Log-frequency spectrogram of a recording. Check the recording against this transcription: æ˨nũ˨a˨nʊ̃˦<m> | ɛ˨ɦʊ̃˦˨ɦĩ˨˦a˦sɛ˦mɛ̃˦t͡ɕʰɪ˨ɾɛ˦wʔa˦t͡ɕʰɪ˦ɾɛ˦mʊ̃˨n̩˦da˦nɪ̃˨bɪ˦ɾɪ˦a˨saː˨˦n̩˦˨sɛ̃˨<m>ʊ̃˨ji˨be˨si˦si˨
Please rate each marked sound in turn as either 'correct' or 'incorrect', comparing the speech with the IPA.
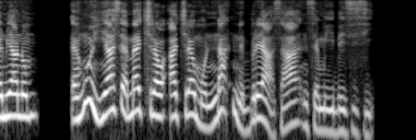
correct, correct

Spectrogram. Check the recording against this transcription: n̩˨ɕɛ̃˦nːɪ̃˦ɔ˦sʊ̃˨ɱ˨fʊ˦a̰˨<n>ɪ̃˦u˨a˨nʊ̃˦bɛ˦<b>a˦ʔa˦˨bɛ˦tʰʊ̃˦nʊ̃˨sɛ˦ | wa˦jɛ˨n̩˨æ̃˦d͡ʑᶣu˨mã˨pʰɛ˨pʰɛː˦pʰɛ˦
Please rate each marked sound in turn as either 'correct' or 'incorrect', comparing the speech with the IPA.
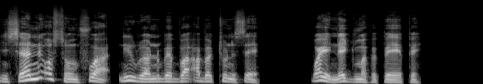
correct, correct

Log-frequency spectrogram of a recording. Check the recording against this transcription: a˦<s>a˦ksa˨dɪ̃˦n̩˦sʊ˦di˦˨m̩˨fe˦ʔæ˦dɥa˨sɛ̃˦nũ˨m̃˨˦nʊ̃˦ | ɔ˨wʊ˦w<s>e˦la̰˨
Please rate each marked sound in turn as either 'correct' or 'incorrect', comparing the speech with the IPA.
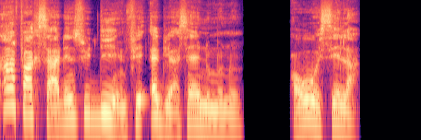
incorrect: f, correct

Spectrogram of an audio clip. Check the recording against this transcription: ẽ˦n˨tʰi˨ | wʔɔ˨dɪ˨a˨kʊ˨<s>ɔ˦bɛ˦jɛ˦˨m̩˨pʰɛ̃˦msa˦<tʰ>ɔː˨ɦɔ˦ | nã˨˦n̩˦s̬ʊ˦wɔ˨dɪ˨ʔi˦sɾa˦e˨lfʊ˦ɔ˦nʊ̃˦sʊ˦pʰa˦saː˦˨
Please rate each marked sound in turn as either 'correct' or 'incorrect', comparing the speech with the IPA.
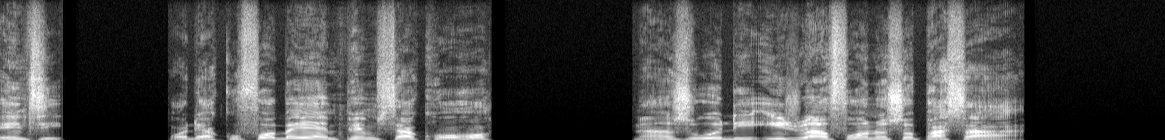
incorrect: f, incorrect: kʰ

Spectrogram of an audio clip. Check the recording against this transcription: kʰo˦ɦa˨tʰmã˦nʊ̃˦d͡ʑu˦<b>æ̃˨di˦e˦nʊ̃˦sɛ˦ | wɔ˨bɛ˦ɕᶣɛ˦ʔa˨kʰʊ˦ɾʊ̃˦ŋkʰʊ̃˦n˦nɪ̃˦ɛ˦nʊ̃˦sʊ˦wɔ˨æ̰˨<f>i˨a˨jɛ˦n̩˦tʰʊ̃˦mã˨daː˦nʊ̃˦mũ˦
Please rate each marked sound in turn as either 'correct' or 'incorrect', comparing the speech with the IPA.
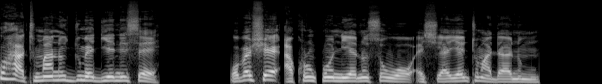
incorrect: m, incorrect: ɕ

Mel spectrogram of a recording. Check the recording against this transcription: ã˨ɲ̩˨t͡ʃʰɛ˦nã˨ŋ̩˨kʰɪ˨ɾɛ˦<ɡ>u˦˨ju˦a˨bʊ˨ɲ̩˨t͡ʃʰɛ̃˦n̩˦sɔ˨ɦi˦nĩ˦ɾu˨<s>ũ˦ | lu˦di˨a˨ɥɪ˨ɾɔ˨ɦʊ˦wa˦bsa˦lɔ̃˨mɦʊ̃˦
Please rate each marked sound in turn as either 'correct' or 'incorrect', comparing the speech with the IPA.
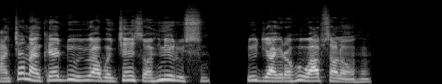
incorrect: d, correct

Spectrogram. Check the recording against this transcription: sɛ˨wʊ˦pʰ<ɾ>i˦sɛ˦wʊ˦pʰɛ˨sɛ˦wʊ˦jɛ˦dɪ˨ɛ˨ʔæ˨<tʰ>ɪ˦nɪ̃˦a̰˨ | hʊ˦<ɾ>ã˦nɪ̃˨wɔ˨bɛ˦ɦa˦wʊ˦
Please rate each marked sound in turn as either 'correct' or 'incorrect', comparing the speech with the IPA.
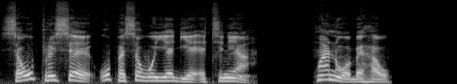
correct, correct, incorrect: none

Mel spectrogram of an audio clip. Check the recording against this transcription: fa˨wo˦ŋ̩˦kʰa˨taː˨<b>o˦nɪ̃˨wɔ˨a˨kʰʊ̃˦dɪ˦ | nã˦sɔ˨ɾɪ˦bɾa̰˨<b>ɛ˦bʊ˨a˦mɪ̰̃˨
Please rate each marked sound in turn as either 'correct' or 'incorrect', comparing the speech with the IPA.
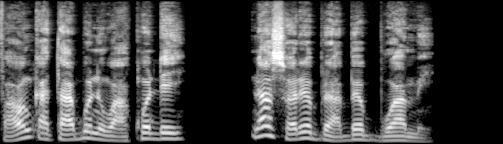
correct, correct

